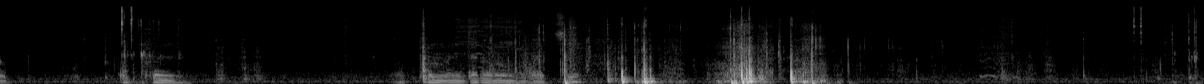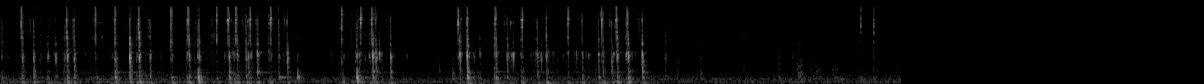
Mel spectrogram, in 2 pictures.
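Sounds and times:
computer keyboard typing: 0:01.1 - 0:01.6, 0:11.4 - 0:18.7.

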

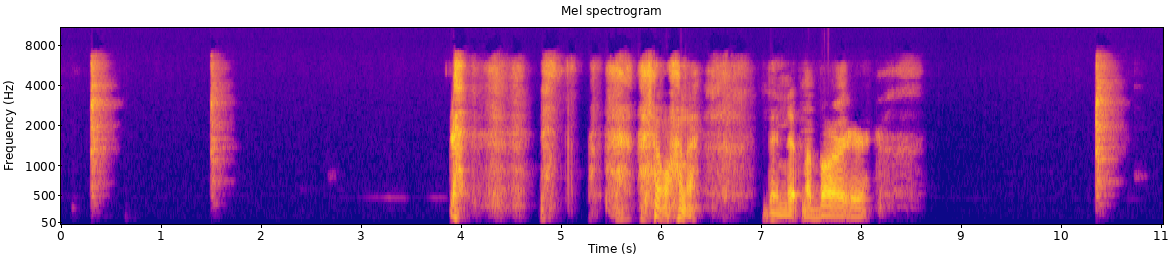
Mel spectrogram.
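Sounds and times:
man breathing sharply: 0:06.4 - 0:07.0, 0:08.2 - 0:08.7.

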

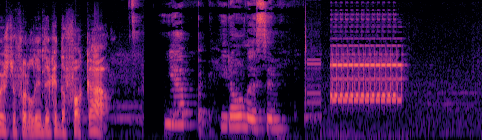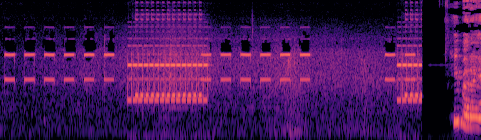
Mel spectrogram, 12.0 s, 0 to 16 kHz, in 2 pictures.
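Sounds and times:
electronic telephone ringing: 0:03.8 - 0:05.2, 0:06.1 - 0:09.9, 0:10.8 - 0:11.4.

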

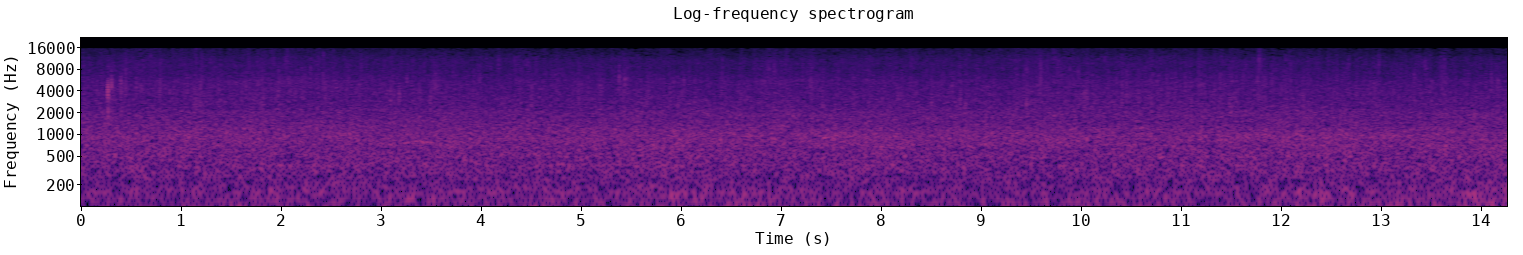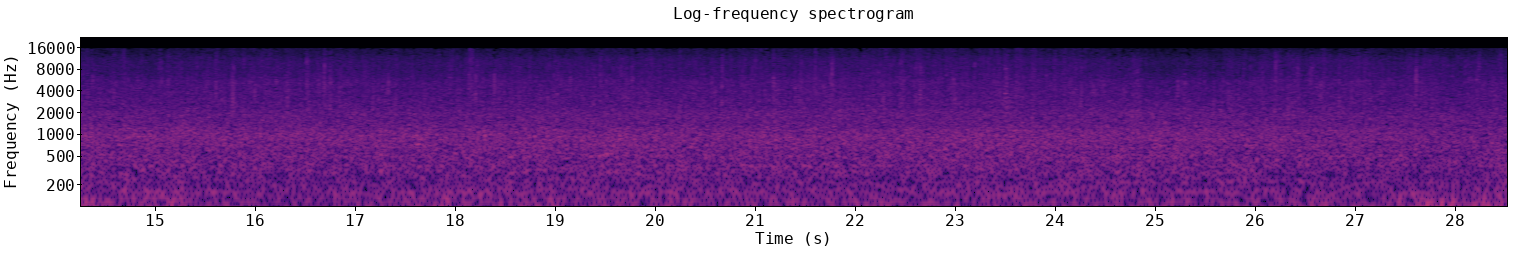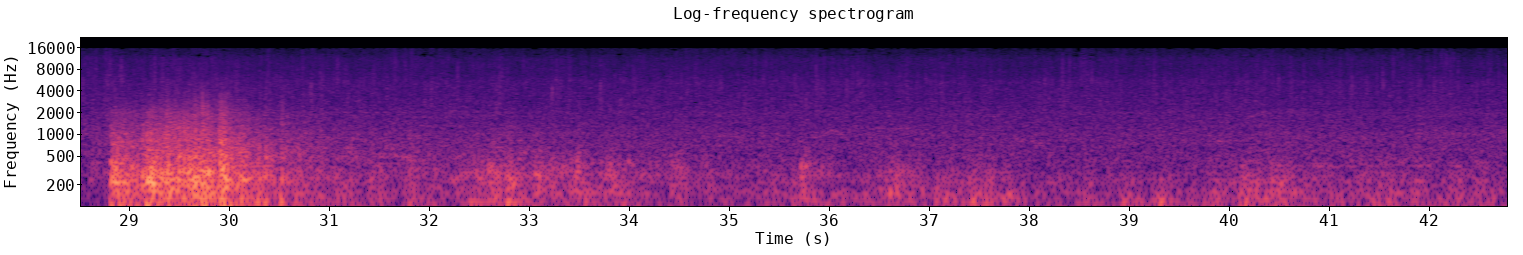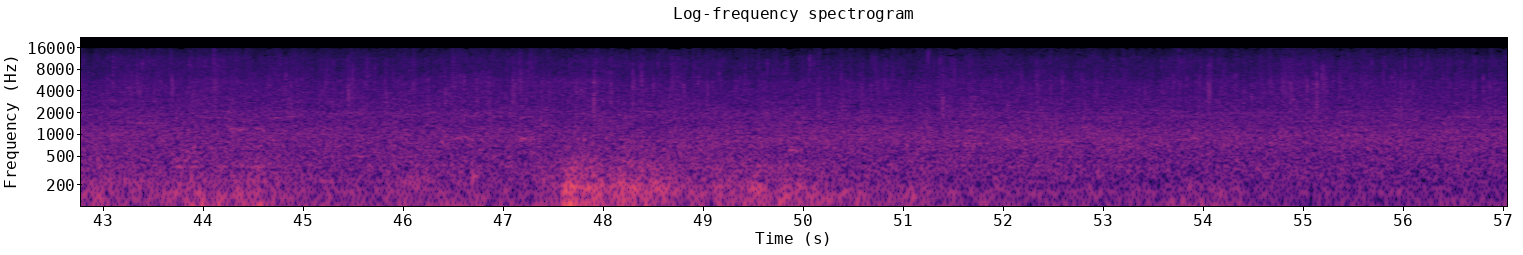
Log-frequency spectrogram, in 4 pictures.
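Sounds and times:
steady rain falling: 0:00.0 - 0:57.0
loud thunderclap rolling: 0:28.6 - 0:34.6
distant thunder rumble: 0:28.6 - 0:34.7.

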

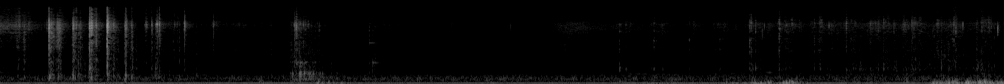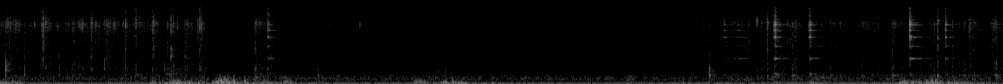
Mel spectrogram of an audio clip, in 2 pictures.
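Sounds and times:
wire whisk clicking against glass bowl: 0:19.0 - 0:20.0.

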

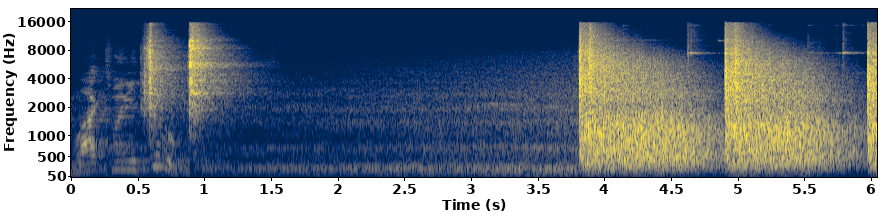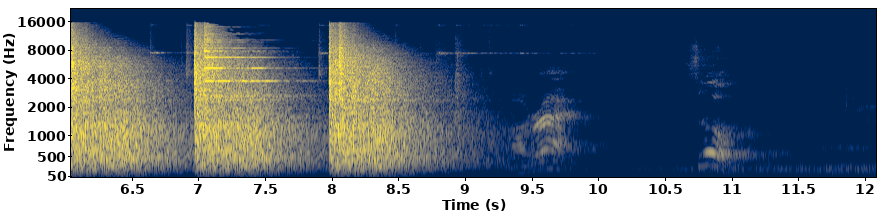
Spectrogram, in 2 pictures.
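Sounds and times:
pistol shots echoing indoors: 0:03.8 - 0:09.3.

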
